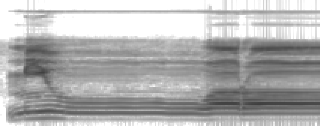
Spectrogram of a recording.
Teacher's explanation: আর এখানে কিন্তু গুণনা হবে কারণ নুন সাকিন আছে এজন্য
